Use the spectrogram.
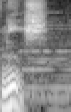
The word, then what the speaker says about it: niche: give it a try it is pronounced as Niche usually mispronounced as n Niche Means A specialized role Market or position both Niche and Niche are acceptable pronunciation ations in American English though Niche is closer to the French origin consider an example she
